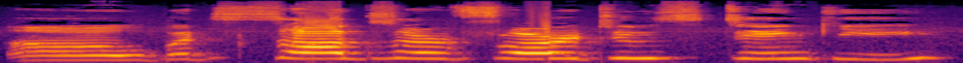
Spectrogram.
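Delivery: very loud, high, slow disgusted shout. Acted. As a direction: bellow it in disgust. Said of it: "said the dragon with a shout".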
